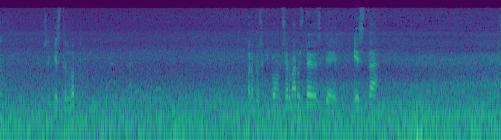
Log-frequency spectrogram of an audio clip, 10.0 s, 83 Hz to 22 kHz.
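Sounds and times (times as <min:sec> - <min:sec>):
ocean surf washing over a sandbar into a lagoon: 0:00.0 - 0:10.0
wind buffeting the microphone: 0:00.0 - 0:10.0
speech: 0:01.1 - 0:01.8, 0:05.0 - 0:07.8.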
